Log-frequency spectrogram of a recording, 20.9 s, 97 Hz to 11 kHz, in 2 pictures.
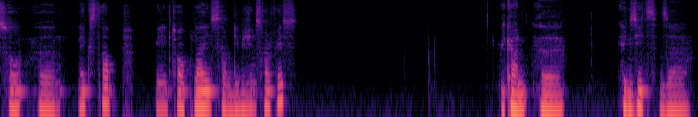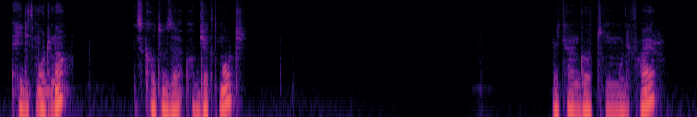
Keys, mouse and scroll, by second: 13.6 Tab, 19.7 click.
